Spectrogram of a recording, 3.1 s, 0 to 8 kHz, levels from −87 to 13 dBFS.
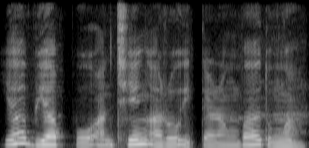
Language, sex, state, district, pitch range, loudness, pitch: Garo, female, Meghalaya, West Garo Hills, 185-230 Hz, -18 LUFS, 210 Hz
